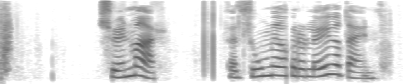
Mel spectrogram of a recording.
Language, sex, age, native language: Icelandic, female, 11, Icelandic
